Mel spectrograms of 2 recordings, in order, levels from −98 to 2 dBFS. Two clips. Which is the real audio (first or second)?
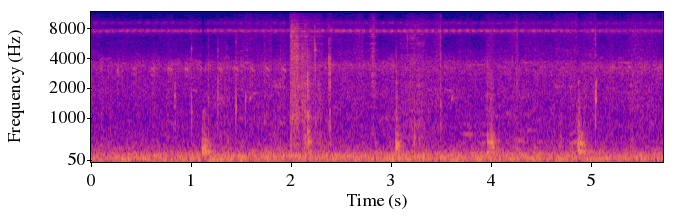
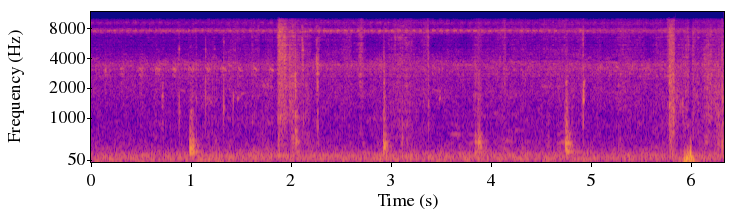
first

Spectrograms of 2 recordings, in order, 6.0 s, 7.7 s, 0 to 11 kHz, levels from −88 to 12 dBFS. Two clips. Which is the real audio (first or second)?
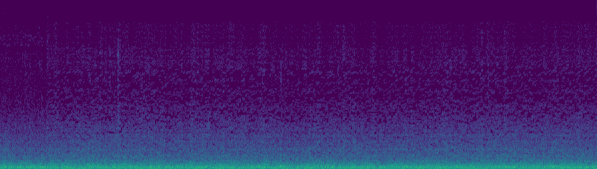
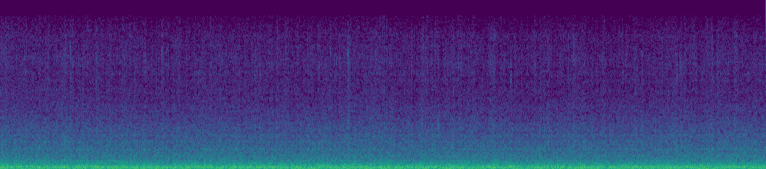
first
